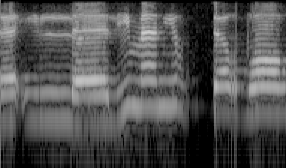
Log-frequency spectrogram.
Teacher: أنا بفخم الراء في ارتضى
